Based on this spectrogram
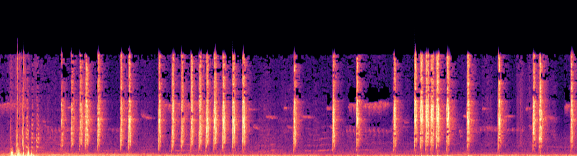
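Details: Brown-cheeked bulbul, played as a training recording for other songbirds: dry, sharp clicking notes given singly and in quick bursts, with gaps of varying length and a low background hum.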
